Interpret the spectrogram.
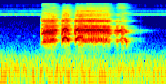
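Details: A loud, rasping crow from a Palembang junglefowl, gerabas style, split into a clipped first syllable, a quick second, a sustained broad middle phrase and a short trailing end, about one second long, in a quiet background.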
